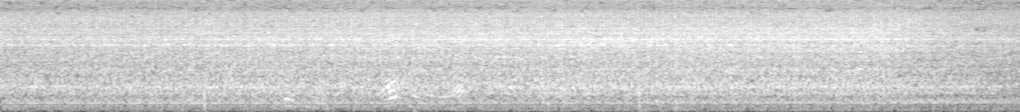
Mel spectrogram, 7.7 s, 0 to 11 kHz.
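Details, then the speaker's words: 2012 Chrysler Grand Caravan 3.6L after replacing the internally shorted alternator: even, steady idle with no flywheel scraping or rubbing; the noise is gone. "and now it's no longer is doing what it was doing before and the sound was uh Rock in the flywheel"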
